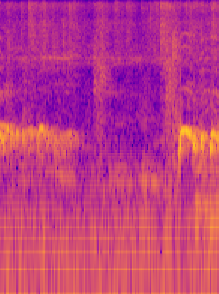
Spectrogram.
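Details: Local zebra dove lure song, an actively singing bird: a sustained, slightly trilled coo near one pitch, a pause with faint background noise, then a second bright, rippling coo phrase starting.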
